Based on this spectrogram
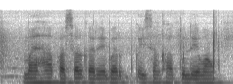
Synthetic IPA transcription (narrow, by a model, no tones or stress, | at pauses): mɛ̃jɦãpʰɐsəlkɐɾebɐɾkəisə̃ŋkʰaːt̪ũleːʋãːɦũ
